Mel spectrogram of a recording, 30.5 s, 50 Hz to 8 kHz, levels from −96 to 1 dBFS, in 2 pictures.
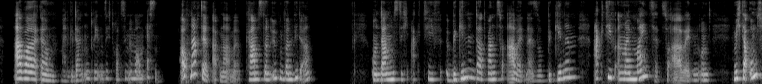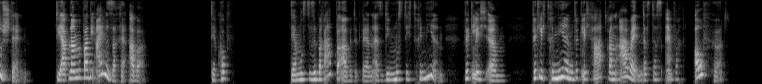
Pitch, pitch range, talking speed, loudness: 235 Hz, 215-265 Hz, 140 wpm, -31 LUFS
